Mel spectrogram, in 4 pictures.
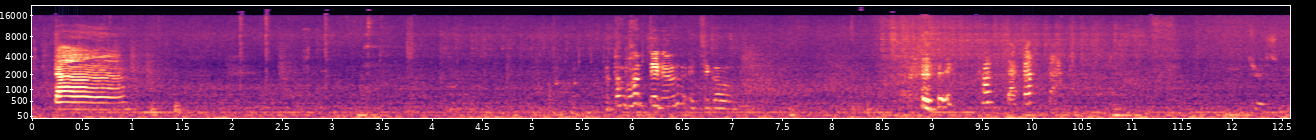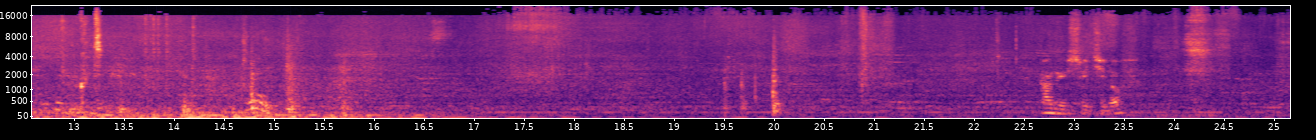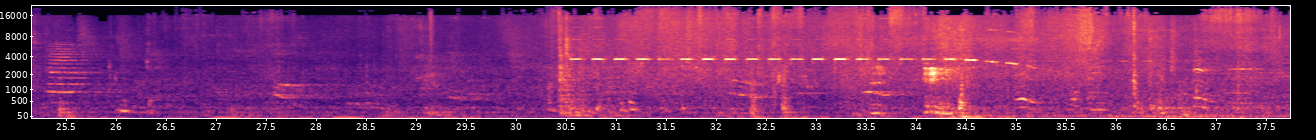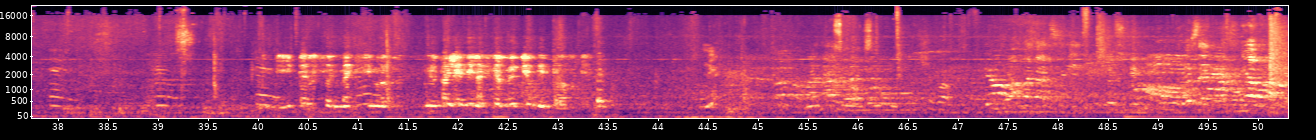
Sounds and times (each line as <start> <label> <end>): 29.1 people wait 50.3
